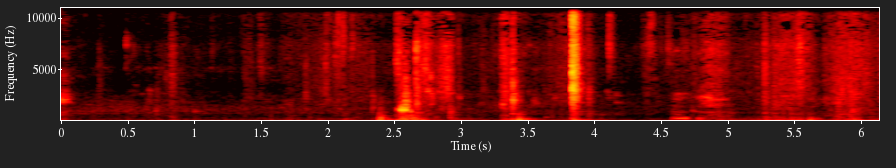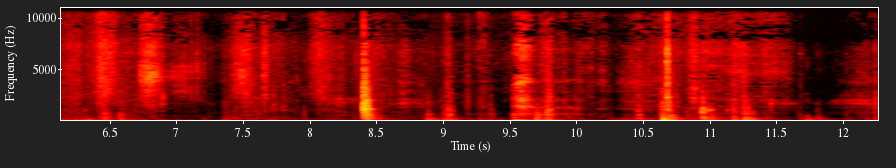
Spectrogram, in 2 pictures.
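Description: Irregular knocks and thumps of a person shifting about inside a small wooden mini boat, a few early on and a cluster in the last few seconds.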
